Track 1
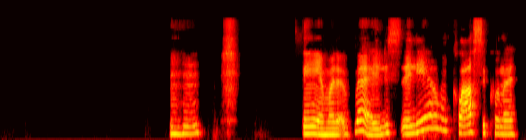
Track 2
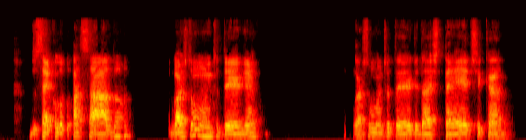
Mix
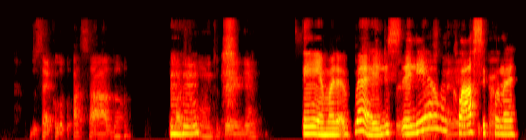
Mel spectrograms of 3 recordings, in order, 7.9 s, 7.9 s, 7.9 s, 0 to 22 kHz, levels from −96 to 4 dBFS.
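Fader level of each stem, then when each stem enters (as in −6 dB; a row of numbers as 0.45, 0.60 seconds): +2.0, −10.5 decibels; 0.00, 0.00 seconds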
